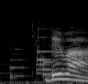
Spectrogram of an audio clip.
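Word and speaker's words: では: Jadi nih, ini walaupun tulisannya H, tapi dibacanya wa ya.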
